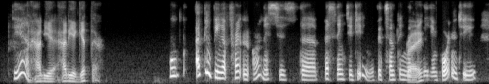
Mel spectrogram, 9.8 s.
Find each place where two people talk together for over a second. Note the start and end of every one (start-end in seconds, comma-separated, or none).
none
